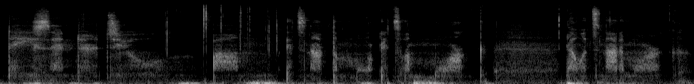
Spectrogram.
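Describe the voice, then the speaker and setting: A woman whispering close to the microphone, chatting in a rambling way and correcting herself as she goes. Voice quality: soft unvoiced whisper. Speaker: ASMR creator. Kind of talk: whispered ASMR movie recommendations. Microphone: close ASMR microphone.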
